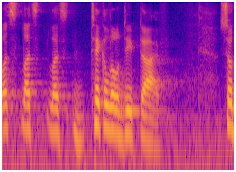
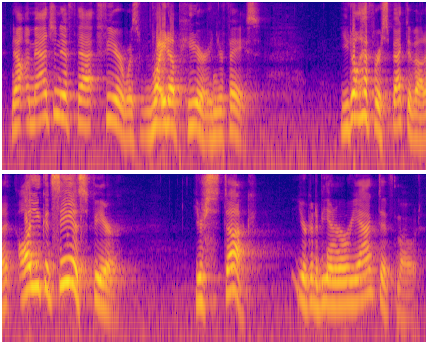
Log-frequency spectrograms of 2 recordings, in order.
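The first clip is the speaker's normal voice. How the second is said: intense emphasis; 2 semitones higher, 7 dB louder than usual. Shown as a demonstration. Showing fear right in your face.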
